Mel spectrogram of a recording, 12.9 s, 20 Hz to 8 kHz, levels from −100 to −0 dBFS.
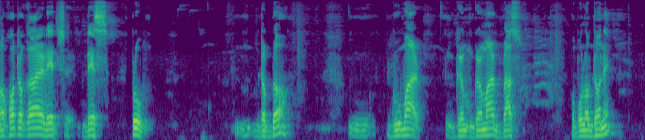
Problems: constant background noise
